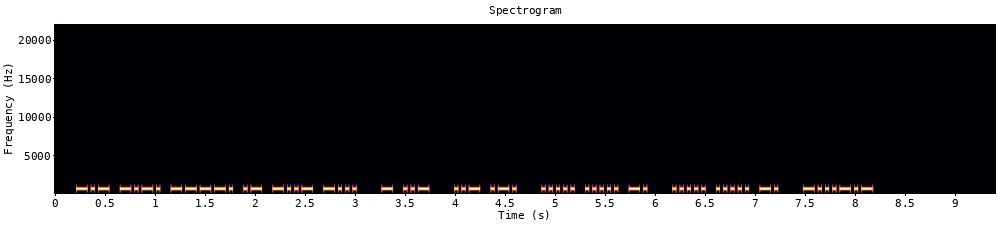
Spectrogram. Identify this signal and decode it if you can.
Morse code, heard as a keyed tone, about 33 wpm, 700 Hz. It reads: KC9AXB TU UR 55N 55N <BK>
